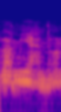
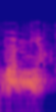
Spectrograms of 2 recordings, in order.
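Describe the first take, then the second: First: The name ends with a clear -ano syllable. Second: The name ends with a nasal vowel sound. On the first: This is the Spanish form of the name. "en español se pronuncia Damiano" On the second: This is the original Portuguese form of the name. "originalmente el nombre sería Pedro Damião"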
